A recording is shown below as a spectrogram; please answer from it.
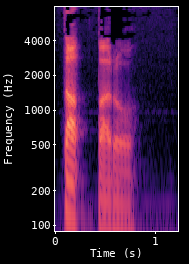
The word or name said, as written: Tapparo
